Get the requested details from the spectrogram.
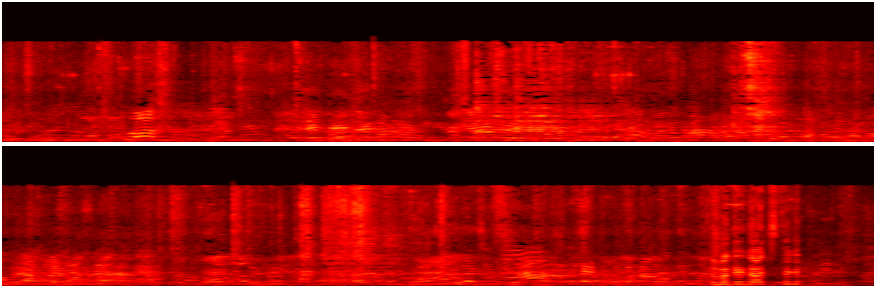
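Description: Women chatter in the background outdoors.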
